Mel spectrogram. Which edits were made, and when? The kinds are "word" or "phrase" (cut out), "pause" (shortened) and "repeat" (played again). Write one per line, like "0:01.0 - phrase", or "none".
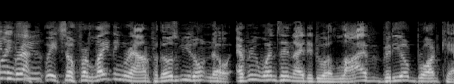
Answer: none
